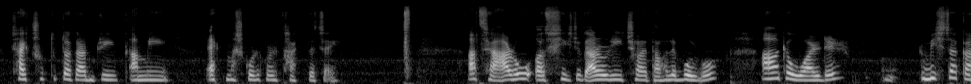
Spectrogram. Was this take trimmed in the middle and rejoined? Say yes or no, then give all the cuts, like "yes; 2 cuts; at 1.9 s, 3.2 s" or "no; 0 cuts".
no; 0 cuts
